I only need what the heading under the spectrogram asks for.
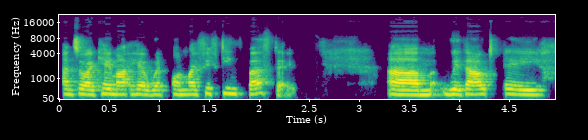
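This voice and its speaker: A woman's voice: medium pitch, little pitch movement, a little slow. Candid middle-aged woman from Malawi. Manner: emphatic, repeats words when stressing a point. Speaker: interview guest, entrepreneur. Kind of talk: candid personal interview.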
